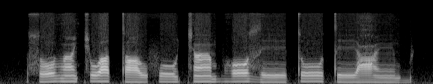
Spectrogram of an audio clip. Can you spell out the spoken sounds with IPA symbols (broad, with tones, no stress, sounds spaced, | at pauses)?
sˤ u˨˦ ðˤ ɛ̃˧ c oː˧ tˤ oː˨ f oː˧ c ã˦ bʱ ɔ˦ z eː˨ t oː˦ t eː˨ ʕ ẽ˨ b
